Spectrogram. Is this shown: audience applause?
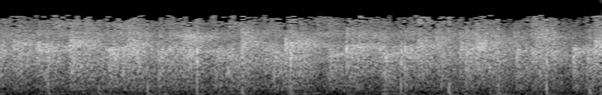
yes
